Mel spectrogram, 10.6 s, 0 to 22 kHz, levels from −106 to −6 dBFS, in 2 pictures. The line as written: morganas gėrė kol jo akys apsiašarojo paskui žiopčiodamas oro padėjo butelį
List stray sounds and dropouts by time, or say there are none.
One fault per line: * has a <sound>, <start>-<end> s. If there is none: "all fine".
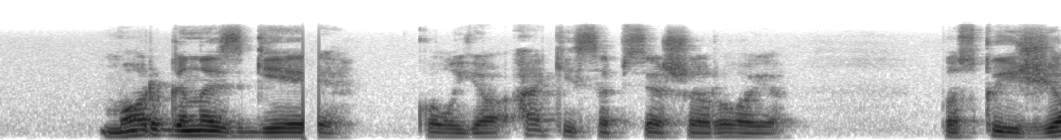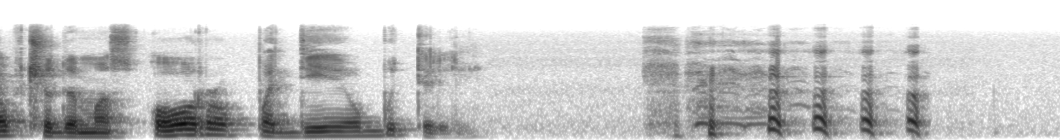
* has a dropout, 1.5-1.6 s
* has a laugh, 8.5-10.0 s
